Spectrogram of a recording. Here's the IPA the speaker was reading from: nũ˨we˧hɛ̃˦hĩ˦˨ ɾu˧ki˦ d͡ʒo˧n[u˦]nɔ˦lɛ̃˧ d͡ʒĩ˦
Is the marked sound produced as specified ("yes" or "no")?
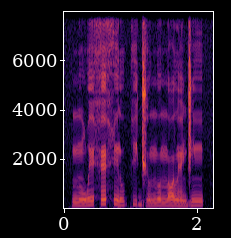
no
